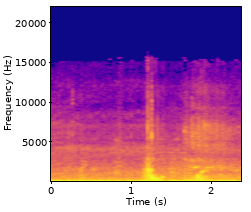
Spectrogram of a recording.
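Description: A steady low rumble runs underneath, with a man's voice heard briefly and faintly about a second in.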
